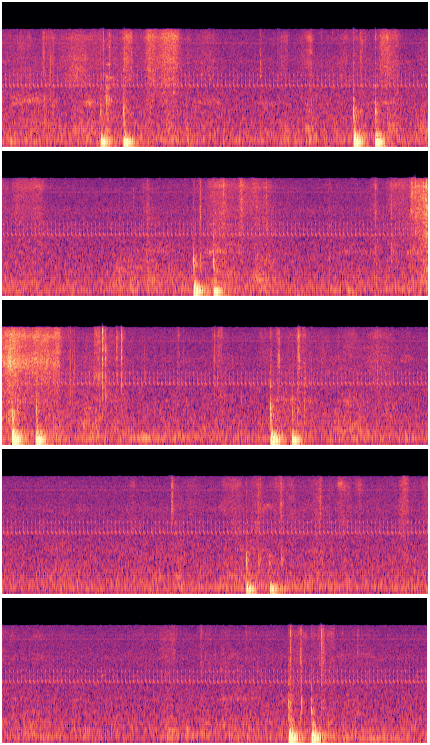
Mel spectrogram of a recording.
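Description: A stamp block taps down onto paper and an ink pad with soft knocks.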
